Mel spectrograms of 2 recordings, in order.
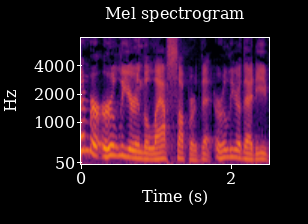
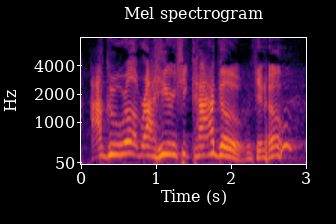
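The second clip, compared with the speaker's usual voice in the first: bad amateur Southern American accent, pitched higher; 5 semitones higher, 3 dB louder than usual. Retelling a Bible story about Peter, the speaker tries a bad Southern accent. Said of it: "I don't have a good Southern accent".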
